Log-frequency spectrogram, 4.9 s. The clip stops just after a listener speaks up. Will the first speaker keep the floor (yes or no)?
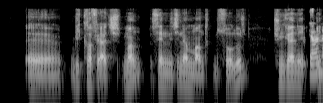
yes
